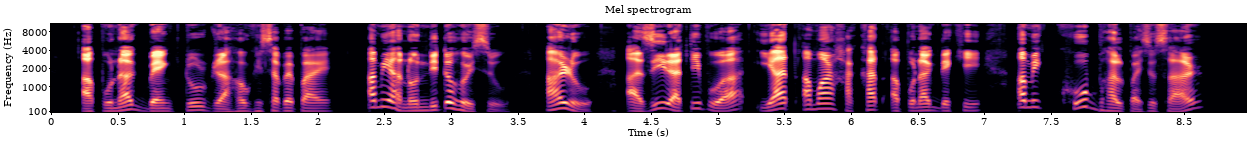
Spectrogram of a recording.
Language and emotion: Assamese, happy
